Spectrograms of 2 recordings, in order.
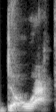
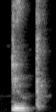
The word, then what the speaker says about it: Doak: Doak. I think it's pronounced Doak, not Duke.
